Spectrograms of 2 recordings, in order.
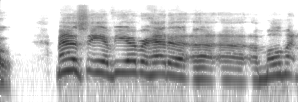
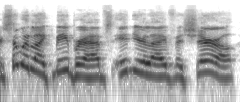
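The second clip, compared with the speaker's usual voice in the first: ordinary talk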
